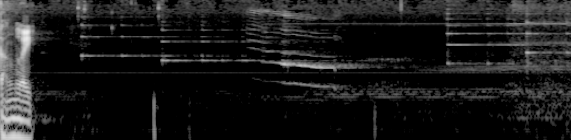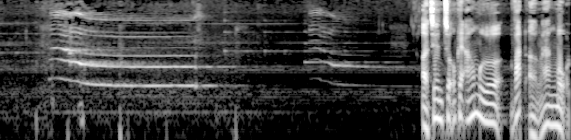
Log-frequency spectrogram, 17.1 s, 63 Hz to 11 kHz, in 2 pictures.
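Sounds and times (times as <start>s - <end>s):
speech: 0.0s - 0.6s, 15.0s - 17.1s
large black cat meowing in a graveyard: 3.7s - 5.4s, 9.3s - 12.3s, 13.2s - 14.4s.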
